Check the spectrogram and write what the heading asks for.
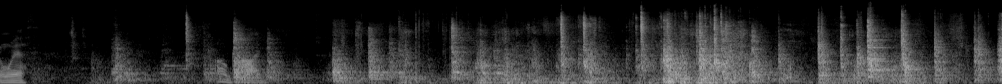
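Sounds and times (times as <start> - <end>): sheet metal clanking and scraping: 0.6 - 10.0.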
